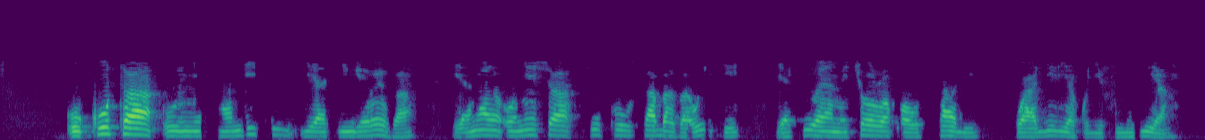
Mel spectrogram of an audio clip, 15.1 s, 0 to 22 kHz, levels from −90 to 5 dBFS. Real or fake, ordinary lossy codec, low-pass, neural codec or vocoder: fake; MP3, 24 kbps; 3.6 kHz; codec, 16 kHz, 16 kbps, FreqCodec, smaller model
